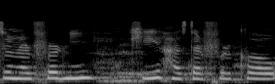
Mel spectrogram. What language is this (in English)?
Bodo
